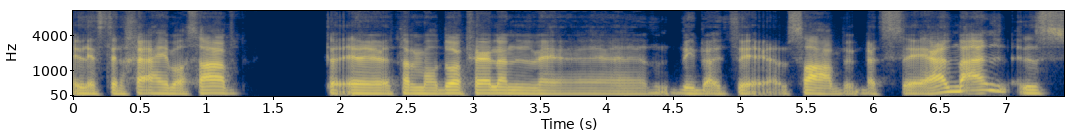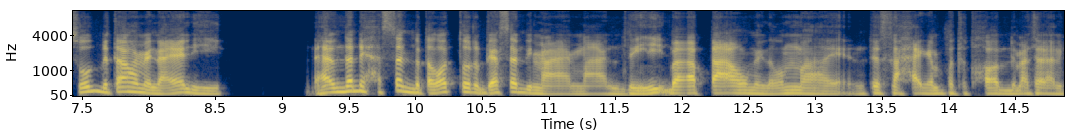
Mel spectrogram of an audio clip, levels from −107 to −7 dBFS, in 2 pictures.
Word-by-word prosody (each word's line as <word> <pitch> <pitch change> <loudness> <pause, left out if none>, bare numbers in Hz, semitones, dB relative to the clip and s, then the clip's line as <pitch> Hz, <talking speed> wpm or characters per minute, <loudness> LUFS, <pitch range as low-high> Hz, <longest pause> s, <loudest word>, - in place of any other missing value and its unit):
الإسترخاء 110 -1 0
هيبقى 115 0 0
صعب 125 -1 +3 0.7
ت - - -1
آآ 115 -2 +2
فالموضوع 115 +2 +1
فعلًا 120 -1 +2 1.0
بيبقى 110 -3 -3
ز 105 - -6 0.3
صعب، 105 -4 +2
بس 110 - -10
هل 160 - +3
بقى - - +4
ال 230 -4 -3 0.2
الصوت 125 - -1
بتاعهم 175 -2 +3
العالي، 115 -2 +1 0.7
هل 155 +4 +4
ده 195 - +6
بيحسّسك 200 0 +1
بتوتُّر 155 +2 +1
جسدي 135 +2 +2
مع 100 -3 -1
مع 95 0 -5
الزعيق 110 +7 -1
بقى 130 0 +4
بتاعهم 125 -1 +2
إن 105 -2 -3
هُم 105 -1 -4
تسمَع 120 0 -3
حاجة 110 +2 -1
ممكن 115 +1 -4
بتتخَض 110 +1 -4
مثلًا 105 -1 -3
115 Hz, 135 wpm, -24 LUFS, 110-130 Hz, 1.0 s, ده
